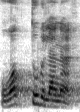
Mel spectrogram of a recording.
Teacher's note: وَاکْتُبْ لَنَا، یہ کاف ساکن حرف ہے تو پیچھے والے متحرک حرف واو سے مل کر پڑھا جائے گا۔ با حروف قلقلہ میں سے ہے اور اس پر جزم بھی ہے تو با میں قلقلہ ہوگا۔ لنا میں الف سے پہلے نون کے اوپر زبر ہے تو الف مدہ ہوگا، اسے ایک الف کے برابر کھینچ کر پڑھیں گے۔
